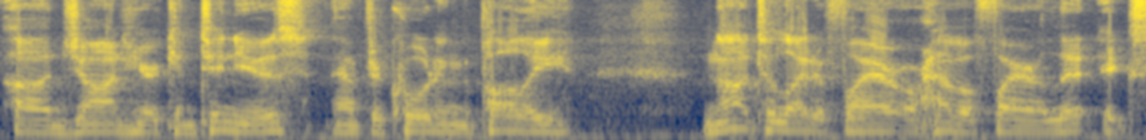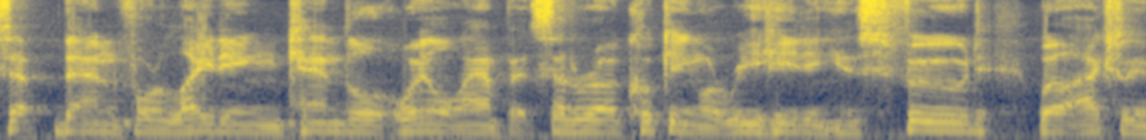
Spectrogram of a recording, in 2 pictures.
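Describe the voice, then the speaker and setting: American guy doing a casual buddhist q&a, lowish husky voice, kinda rambly. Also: steady tone, moderate pace, fairly bright tone. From United States. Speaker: Buddhist teacher answering viewers' questions. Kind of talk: informal question-and-answer talk.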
